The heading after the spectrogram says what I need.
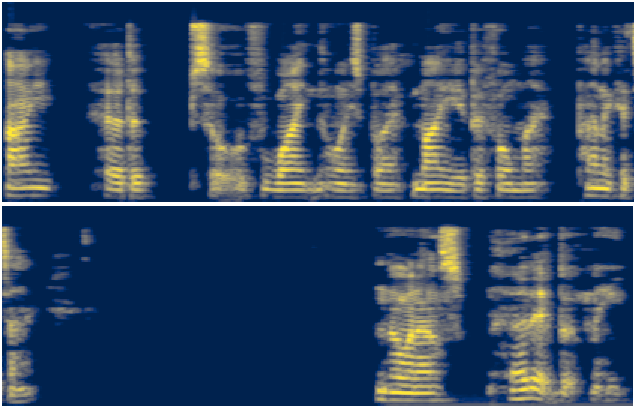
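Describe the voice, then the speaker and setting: An uneasy survivor in an audio drama, very sharp bright voice, husky. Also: medium pitch, fairly even intonation, unhurried, pauses often, muffled recording, full character voice. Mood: uneasy, hesitant. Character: uneasy survivor in a trapped group.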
